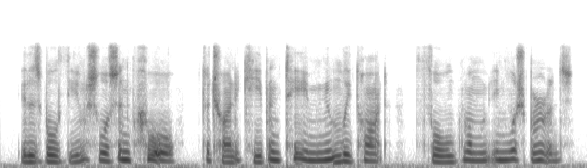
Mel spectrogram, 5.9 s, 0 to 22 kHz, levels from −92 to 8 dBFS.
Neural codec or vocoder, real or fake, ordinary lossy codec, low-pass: autoencoder, 22.05 kHz, a latent of 192 numbers a frame, VITS, trained on many speakers; fake; Opus, 32 kbps; 7.2 kHz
